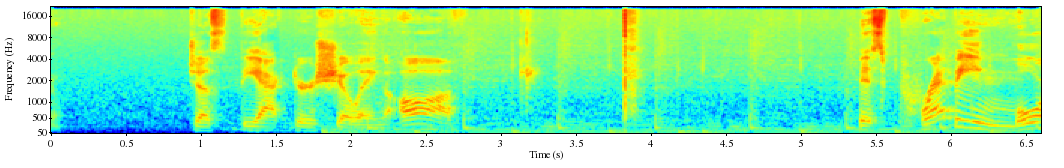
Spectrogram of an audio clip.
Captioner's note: snaps; claps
